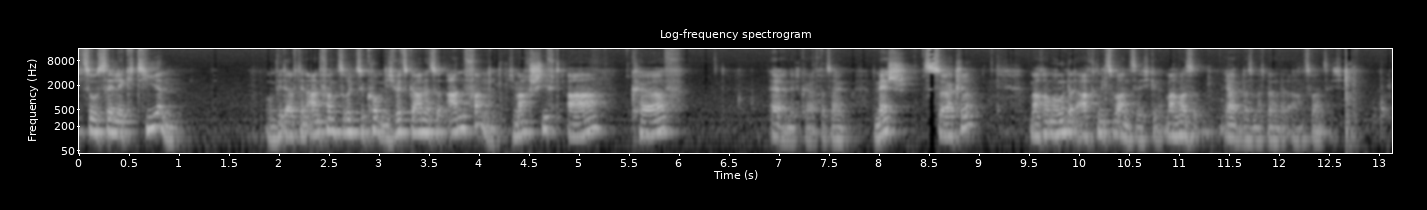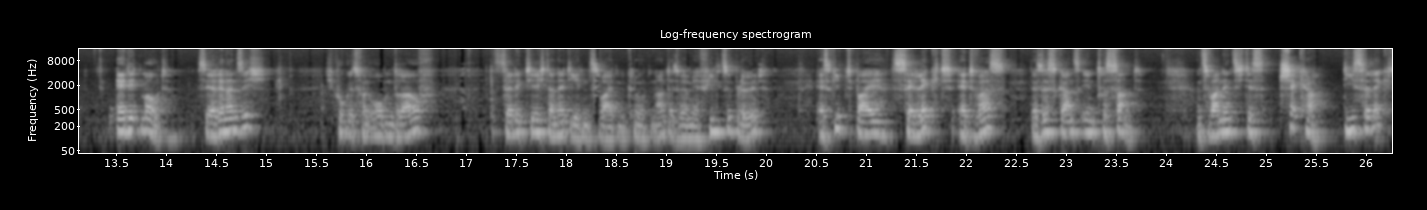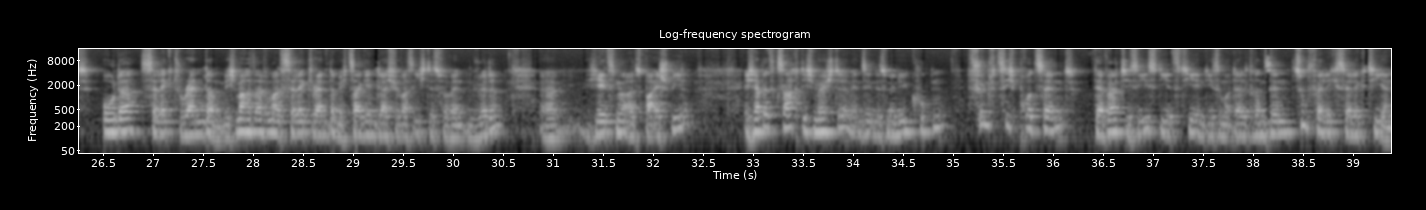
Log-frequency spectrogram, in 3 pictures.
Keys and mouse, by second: 4.1 shift+a, 12.7 Tab, 13.0 middle click, 14.6 KP_7, 20.7-28.7 drag.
